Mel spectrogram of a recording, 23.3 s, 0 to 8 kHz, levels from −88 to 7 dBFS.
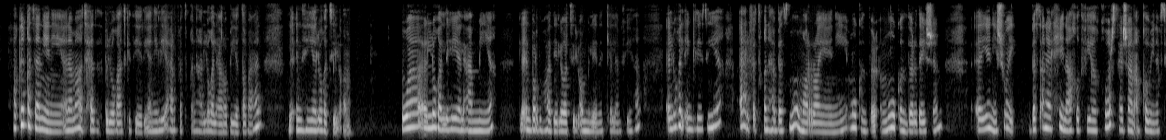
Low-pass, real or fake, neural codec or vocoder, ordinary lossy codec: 7.2 kHz; real; none; none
